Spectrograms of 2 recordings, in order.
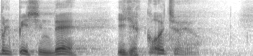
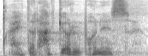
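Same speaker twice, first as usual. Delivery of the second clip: whisper; 4 semitones lower, 11 dB quieter than usual. Real, not acted. Repeat whispered.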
